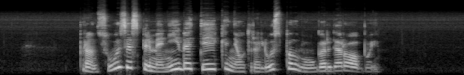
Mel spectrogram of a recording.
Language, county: Lithuanian, Utena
